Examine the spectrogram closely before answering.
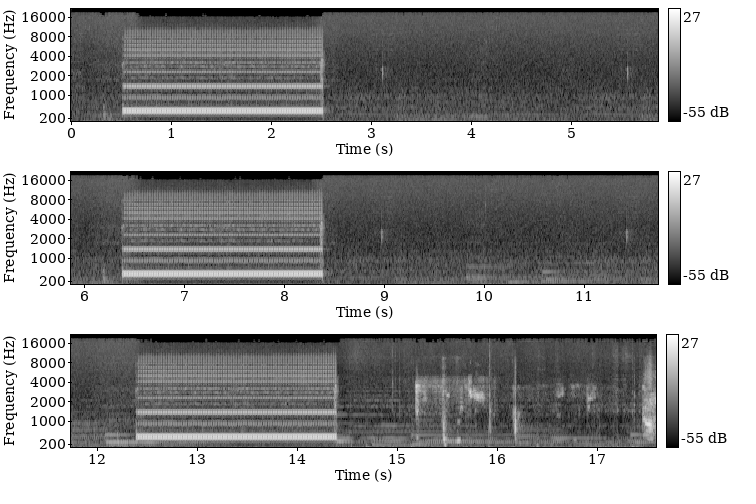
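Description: A telephone ringback tone sounds three times in steady two-second bursts with pauses between, loud and clear, going unanswered; faint background noise fills the gaps, with some clucking-like sounds near the end.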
